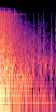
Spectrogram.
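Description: A Groza rifle in a shooting game lets off a loud close blast that fills the first instant, then decays into a rough fading rumble.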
